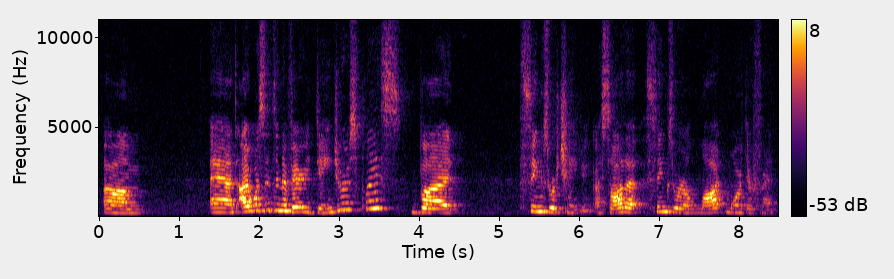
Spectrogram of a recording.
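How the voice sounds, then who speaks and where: Syrian-born young woman, halting testimony. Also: on the high side, animated, bright, forceful tone, echoey room, recorded from a distance, low-quality recording. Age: young adult. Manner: halting and emotional, with pauses, sighs and restarts. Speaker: student sharing her story. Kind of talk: personal testimony.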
